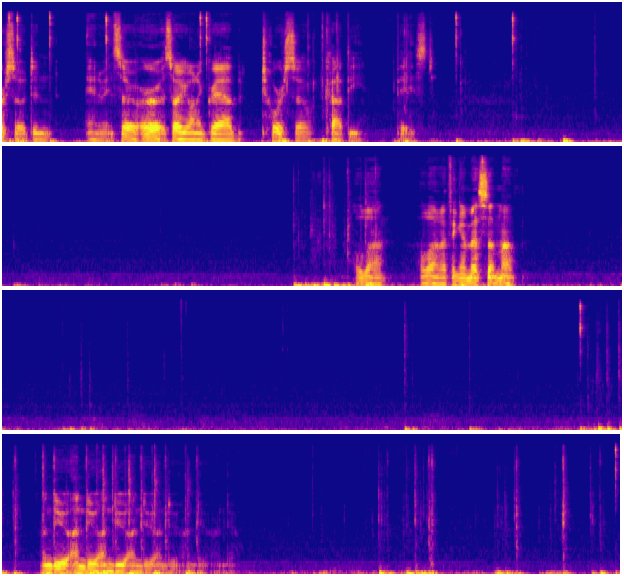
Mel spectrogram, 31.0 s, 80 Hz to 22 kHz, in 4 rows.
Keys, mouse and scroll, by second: 4.1 ctrl+c, 4.3 ctrl+v, 6.5 space, 11.5 space, 11.9 ctrl+z, 12.5 ctrl+z, 23.3 ctrl+z, 23.9 ctrl+z, 24.4 ctrl+z, 24.6 ctrl+z, 29.8 ctrl+z, 30.4 ctrl+z.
